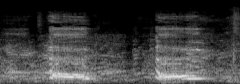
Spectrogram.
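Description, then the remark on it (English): A voice imitates the harsh, barking croup cough of a three-year-old toddler, likened to a harbor seal: two loud seal-like barks about a second apart, prominent with no other talk. “Well, croup for those of you who don't know, is having your sweet little angel three year old toddler become a full grown harbor seal from the hours of midnight to three in the morning.”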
